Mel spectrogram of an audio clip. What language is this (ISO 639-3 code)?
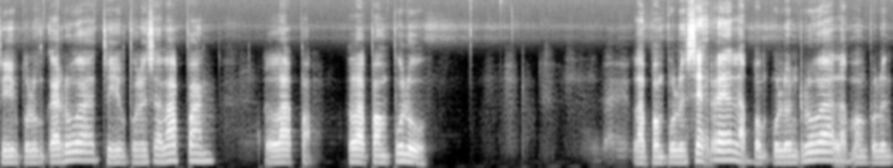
kjc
